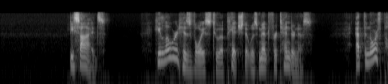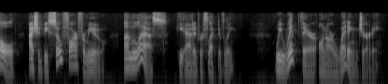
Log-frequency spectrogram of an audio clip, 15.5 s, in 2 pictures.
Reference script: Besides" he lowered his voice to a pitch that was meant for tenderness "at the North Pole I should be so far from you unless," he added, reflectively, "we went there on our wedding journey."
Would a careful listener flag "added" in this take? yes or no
no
